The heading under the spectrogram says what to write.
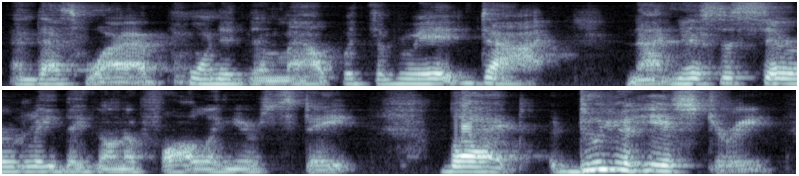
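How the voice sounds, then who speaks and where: A hoarse, gravelly host walks slowly through number charts, stopping often to restart a thought. The tone is dark and mellow. The recording sounds dull and lo-fi. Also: mid-range voice, animated. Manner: slow, step-by-step explaining with hesitant restarts. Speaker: lottery number tutorial host. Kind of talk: screen walkthrough of number charts.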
